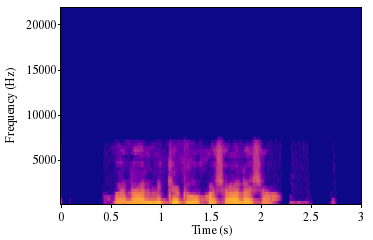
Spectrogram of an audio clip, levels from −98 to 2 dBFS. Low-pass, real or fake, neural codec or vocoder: 7.2 kHz; real; none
